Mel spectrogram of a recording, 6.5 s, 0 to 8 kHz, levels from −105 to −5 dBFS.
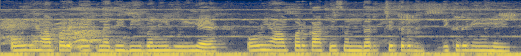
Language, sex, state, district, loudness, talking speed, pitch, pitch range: Hindi, female, Uttar Pradesh, Saharanpur, -16 LUFS, 165 wpm, 200 Hz, 195-205 Hz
